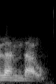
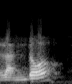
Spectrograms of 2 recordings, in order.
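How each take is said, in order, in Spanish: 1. El nombre termina en sonido 'ow'. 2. El nombre termina en sonido 'o' simple. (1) "sino Landau" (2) "seguro que no es no se pronuncia Landó"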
